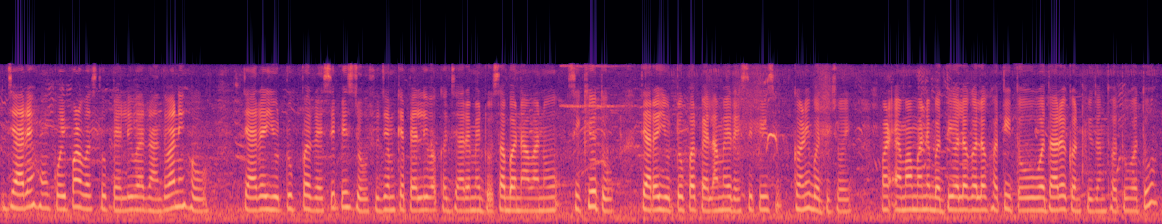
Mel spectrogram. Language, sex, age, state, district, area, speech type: Gujarati, female, 18-30, Gujarat, Anand, urban, spontaneous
